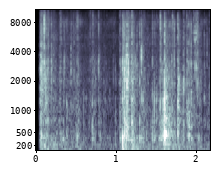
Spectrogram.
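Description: Faint crinkling of plastic packaging as a torn-open pack of individually wrapped sanitary pads is handled, with brief louder rustles about a second in and again about half a second later.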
